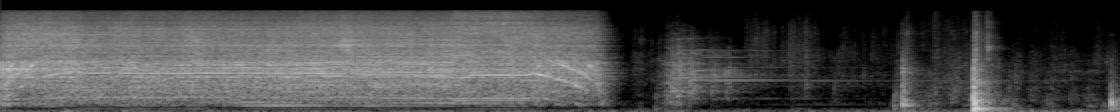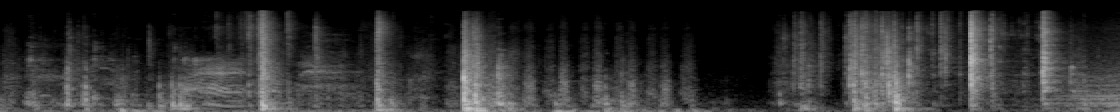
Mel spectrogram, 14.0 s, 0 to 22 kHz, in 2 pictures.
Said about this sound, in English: After Kroll targets a 2-foot by 4-foot area, it's time to cut into the floor. But first, Kroll uses puffs of cool smoke from a handheld smoker to distract and quiet the bees. Once they're calm, the cutting can begin.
